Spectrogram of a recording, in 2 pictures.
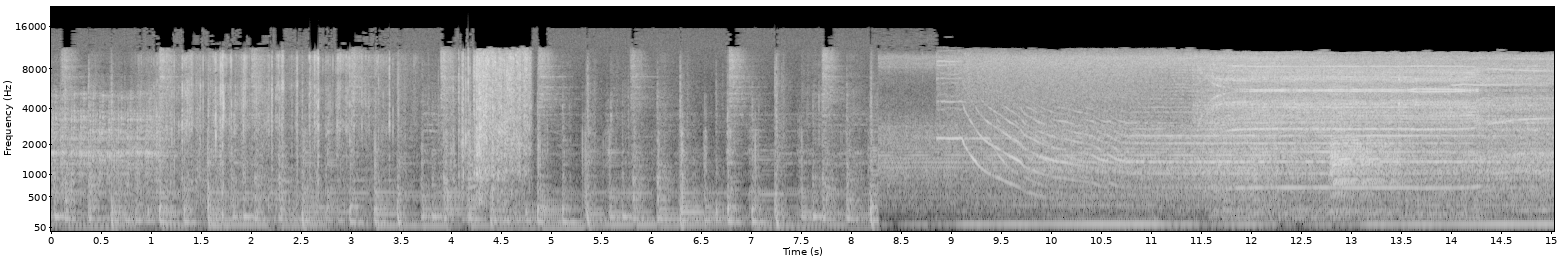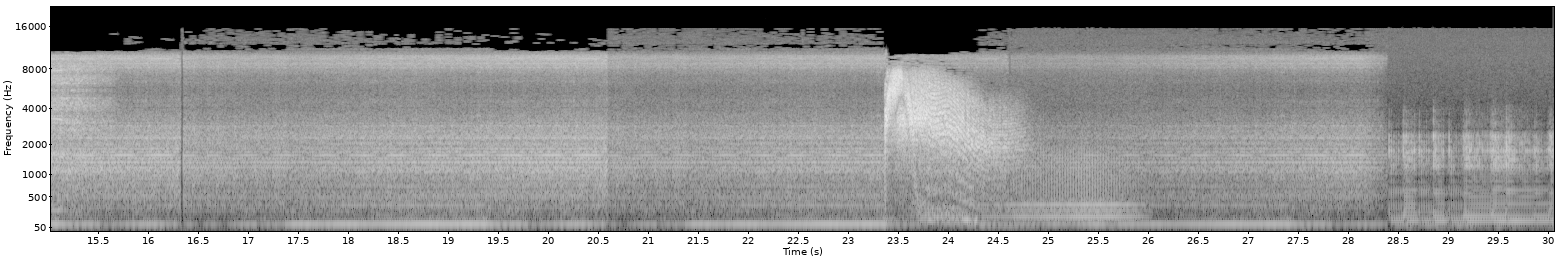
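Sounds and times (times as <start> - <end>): pulsing low machine hum: 7.3 - 28.3
falling whistle-like tones: 23.4 - 24.9.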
